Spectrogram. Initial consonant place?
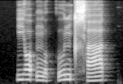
palatal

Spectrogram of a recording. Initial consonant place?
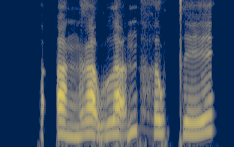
glottal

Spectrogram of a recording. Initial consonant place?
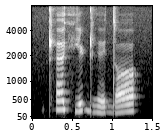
retroflex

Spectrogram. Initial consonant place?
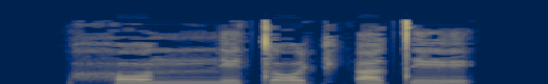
glottal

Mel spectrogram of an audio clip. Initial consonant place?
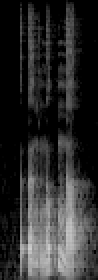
glottal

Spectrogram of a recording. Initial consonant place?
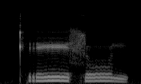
velar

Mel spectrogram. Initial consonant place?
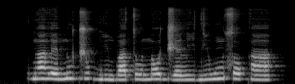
velar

